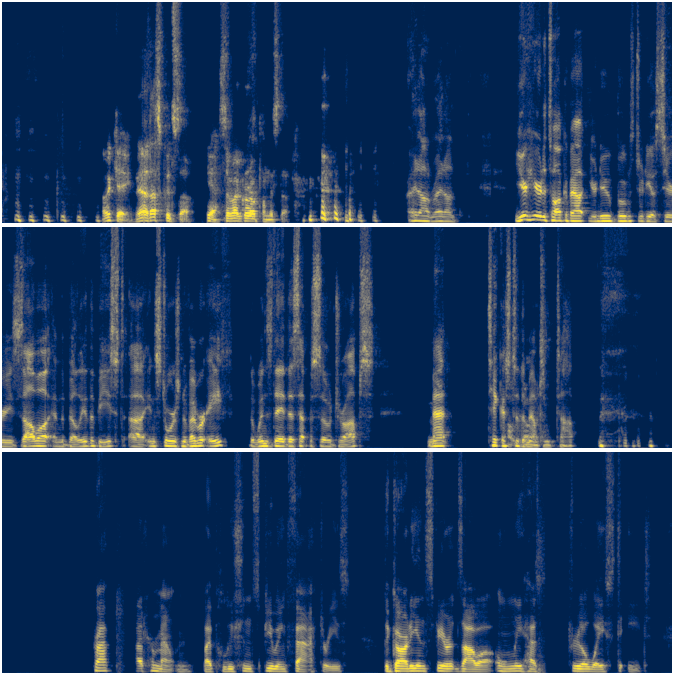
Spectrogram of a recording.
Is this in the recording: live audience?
no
